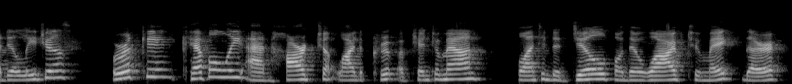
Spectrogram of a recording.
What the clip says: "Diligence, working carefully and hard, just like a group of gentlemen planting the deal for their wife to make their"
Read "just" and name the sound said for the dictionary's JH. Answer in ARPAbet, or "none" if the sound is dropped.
CH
